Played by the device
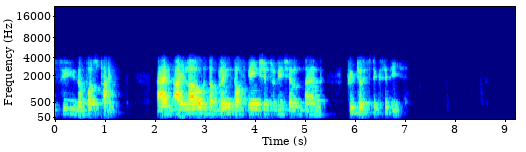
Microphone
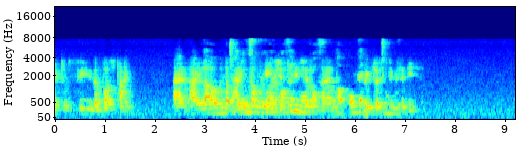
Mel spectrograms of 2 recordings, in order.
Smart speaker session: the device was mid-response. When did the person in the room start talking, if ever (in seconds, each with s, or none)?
3.0 s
